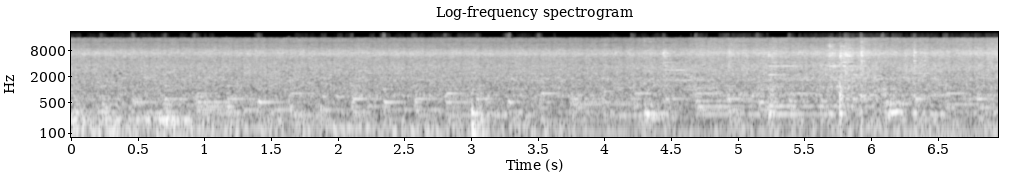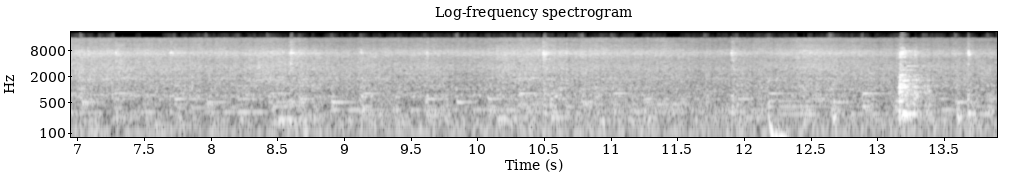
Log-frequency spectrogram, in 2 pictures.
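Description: Duck eggs for do-pyaza frying in a small amount of oil, with a steady close sizzle and occasional stirring scrapes throughout, no voices.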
